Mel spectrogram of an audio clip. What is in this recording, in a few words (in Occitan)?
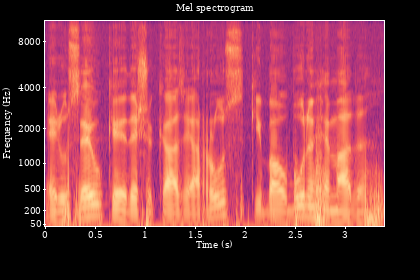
"hemada", Gascon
